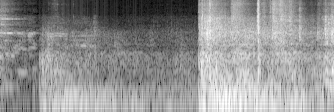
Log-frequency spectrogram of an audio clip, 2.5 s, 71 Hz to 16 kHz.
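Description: A tank cannon round fired in a tank video game slams into a target, a loud booming blast at about 1.5 seconds layered over continuous rumbling battle noise.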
